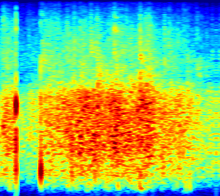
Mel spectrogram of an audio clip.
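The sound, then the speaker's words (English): An audience claps steadily for a panel, a dense, even wash of applause with a few sharper individual claps standing out near the start, continuing throughout without any voices. “Please, round of applause for the panel.”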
